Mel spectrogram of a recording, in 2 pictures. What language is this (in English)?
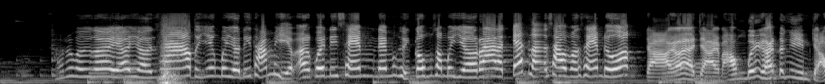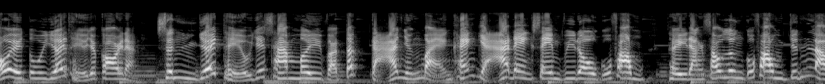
Vietnamese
